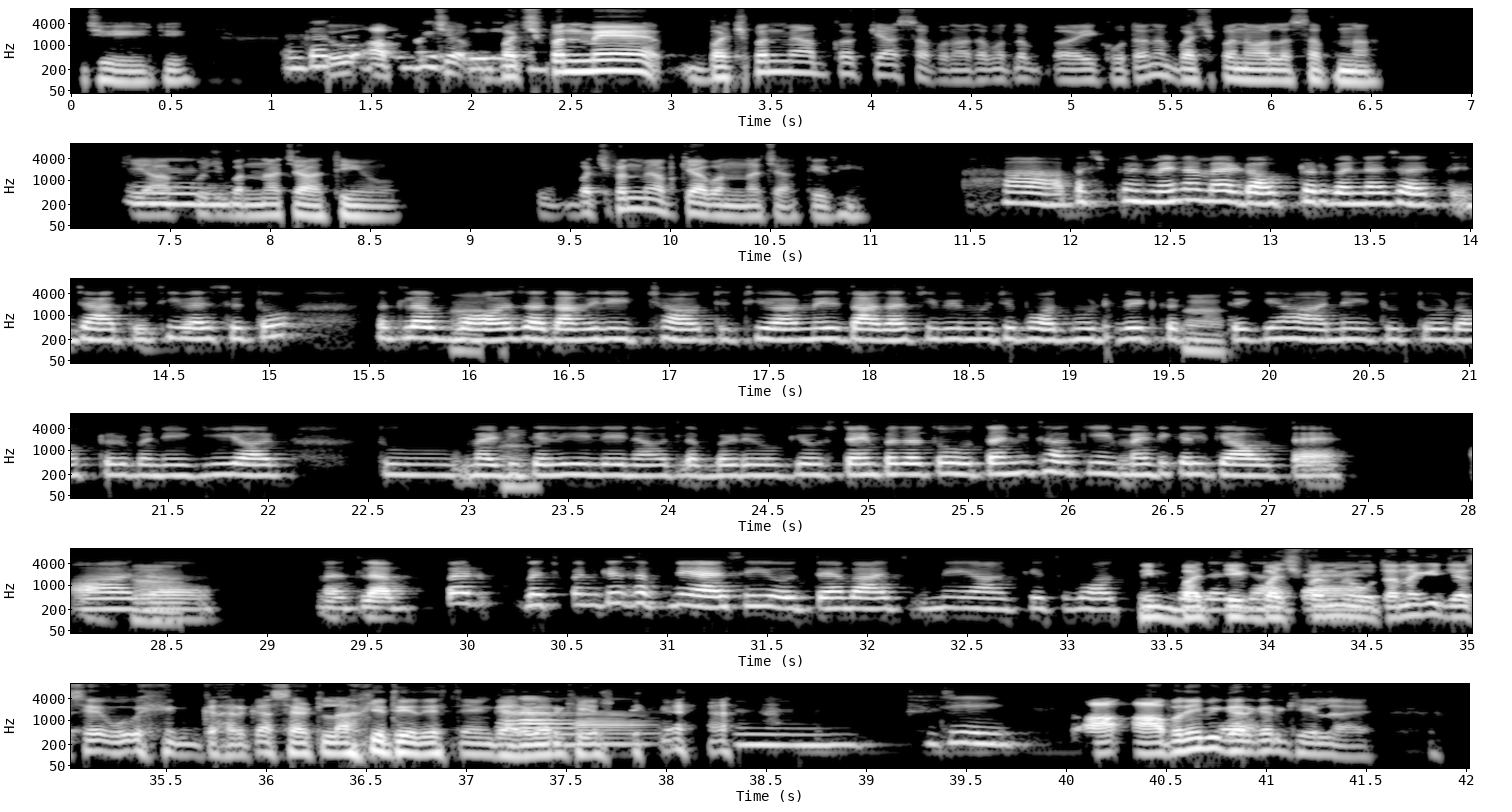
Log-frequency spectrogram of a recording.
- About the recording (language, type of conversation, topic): Hindi, podcast, आपके बचपन के परिवार का माहौल कैसा था?
- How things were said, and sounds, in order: in English: "कंसर्न"; in English: "मोटिवेट"; in English: "मेडिकल"; in English: "टाइम"; in English: "मेडिकल"; laughing while speaking: "वो एक घर का सेट ला के दे देते हैं"; in English: "सेट"; laughing while speaking: "हैं"; laugh; other background noise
